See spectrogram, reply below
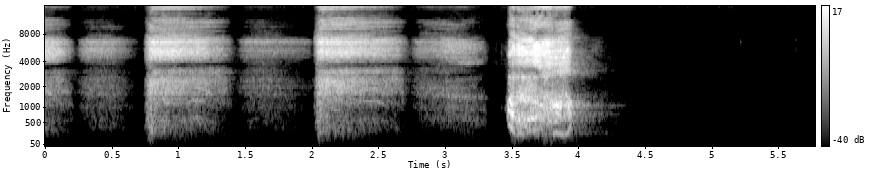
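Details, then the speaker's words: An adult imitates an elderly patient's cough: strained, noisy wheezing breaths out, as if exhaling is difficult, ending in a harsh, loose cough bringing up phlegm with brief relief afterward; wheezing followed by productive cough. "सांस व्हीजिंग साउंड, पहले व्हीजिंग साउंड्स होगी खांसने से पहले, 2-3 बार पेशेंट, 3-4 बार जो पेशेंट है वो व्हीज करेगा, सांस उनको देख के ऐसे लगेगा कि सांस छोड़ने में उनको दिक्कत होगी, और उसके बाद खांसी आएगी जिसके साथ ही बलगम बाहर निकलेगा और उनको थोड़ी देर के लिए आराम मिल जाएगा।"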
